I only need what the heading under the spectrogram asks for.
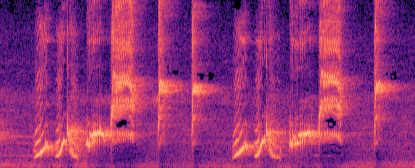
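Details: White-rumped shama song used as a lure to provoke rivals. A phrase of quick descending slurs, a bright whistle and harsh buzzy notes is repeated twice in a row.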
